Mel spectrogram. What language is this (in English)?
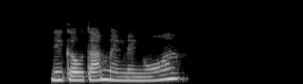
Cantonese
